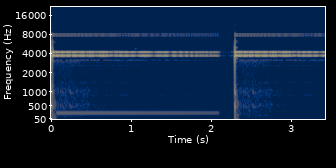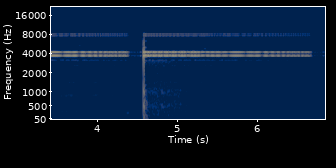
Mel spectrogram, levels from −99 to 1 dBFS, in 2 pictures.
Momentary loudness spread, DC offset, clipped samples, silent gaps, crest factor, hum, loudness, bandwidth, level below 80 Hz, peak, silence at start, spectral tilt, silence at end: 15 LU; under 0.1%; under 0.1%; none; 20 dB; none; -33 LUFS; 8.8 kHz; -88 dBFS; -16 dBFS; 0 s; 1.5 dB/octave; 0.2 s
